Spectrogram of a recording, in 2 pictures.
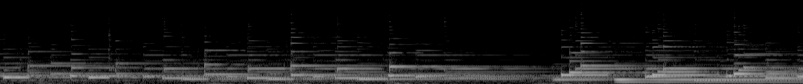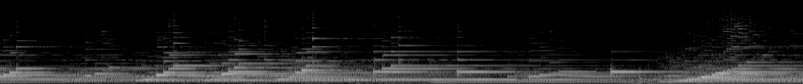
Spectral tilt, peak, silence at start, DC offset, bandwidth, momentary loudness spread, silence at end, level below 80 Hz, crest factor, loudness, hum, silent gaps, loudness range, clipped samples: -7.5 dB/octave; -12 dBFS; 0 s; under 0.1%; 12 kHz; 9 LU; 0 s; -62 dBFS; 18 dB; -32 LUFS; none; none; 3 LU; under 0.1%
